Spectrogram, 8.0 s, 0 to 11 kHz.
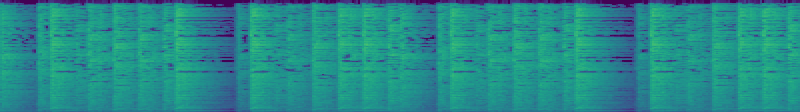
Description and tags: A kind of loop or something like, recorded from broken Medeli M30 synth, warped in Ableton.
